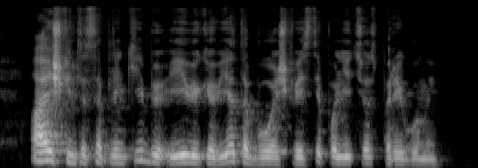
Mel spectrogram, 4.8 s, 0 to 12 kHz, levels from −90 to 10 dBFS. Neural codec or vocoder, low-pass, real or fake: none; 9.9 kHz; real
